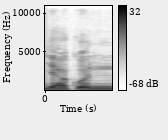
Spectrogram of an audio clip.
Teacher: काफ को लाम से मिला देंगे, नून को छोड़ देंगे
